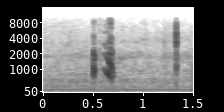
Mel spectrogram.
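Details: Infant's hiccups: two or three brief, sharp, gulping catches a fraction of a second apart over a steady hum.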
